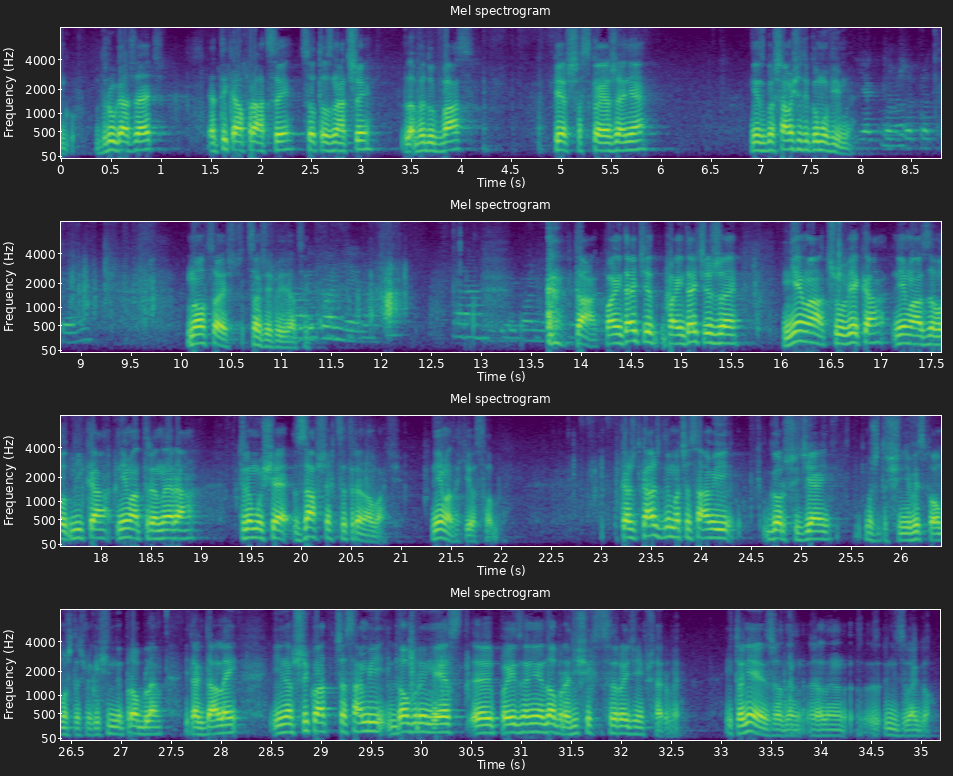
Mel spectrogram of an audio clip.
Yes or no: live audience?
yes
